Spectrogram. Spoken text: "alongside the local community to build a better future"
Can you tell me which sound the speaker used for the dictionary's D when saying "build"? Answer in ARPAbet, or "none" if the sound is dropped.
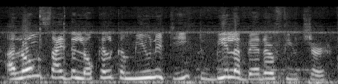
none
